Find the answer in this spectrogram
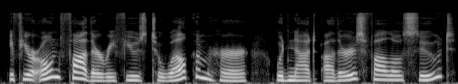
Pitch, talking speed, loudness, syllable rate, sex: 210 Hz, 170 wpm, -16 LUFS, 4.9 syllables/s, female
